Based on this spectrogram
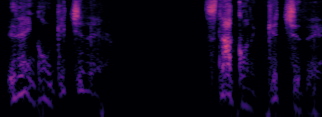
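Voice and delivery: intense, whispery caution; hushed warning. Real, not acted. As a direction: drop suddenly to a near whisper. Preacher hushes to warn congregation.

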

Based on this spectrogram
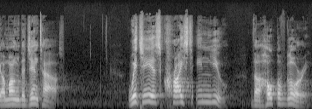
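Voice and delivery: solemn pulpit reading of scripture. Acted. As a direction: read the passage with solemn care.

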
